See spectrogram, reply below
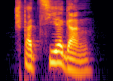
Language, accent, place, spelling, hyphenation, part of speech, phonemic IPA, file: German, Germany, Berlin, Spaziergang, Spa‧zier‧gang, noun, /ʃpaˈt͡siːɐ̯ˌɡaŋ/, De-Spaziergang.ogg
- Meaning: 1. walk (trip made by walking) 2. walk in the park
